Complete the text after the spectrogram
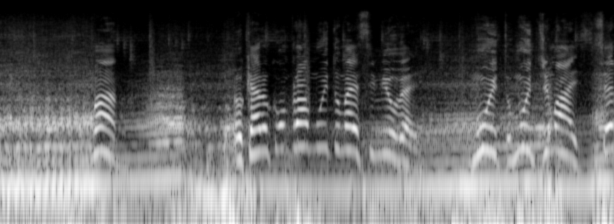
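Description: A motorcycle engine revs up and down sharply, again and again.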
